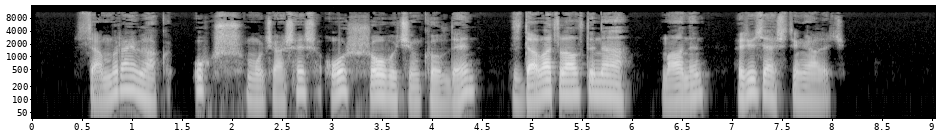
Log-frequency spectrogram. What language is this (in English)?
Mari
